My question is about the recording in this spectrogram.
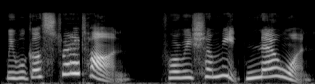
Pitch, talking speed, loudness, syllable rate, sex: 315 Hz, 210 wpm, -19 LUFS, 4.7 syllables/s, female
